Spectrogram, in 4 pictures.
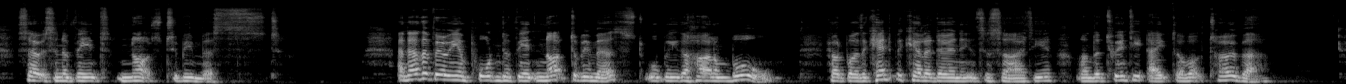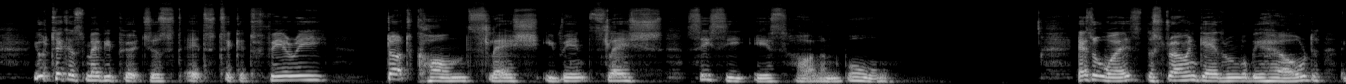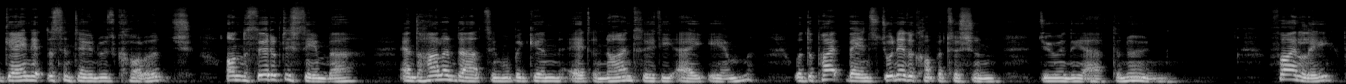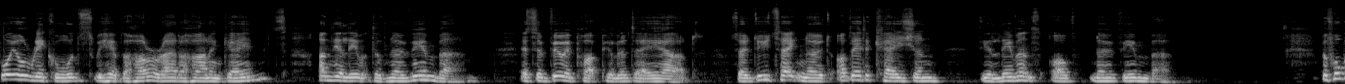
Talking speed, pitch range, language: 125 wpm, 150-190 Hz, English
